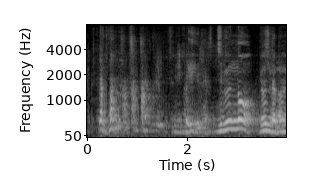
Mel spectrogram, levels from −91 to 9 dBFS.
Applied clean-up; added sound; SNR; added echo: neural separator model SepFormer DNS4.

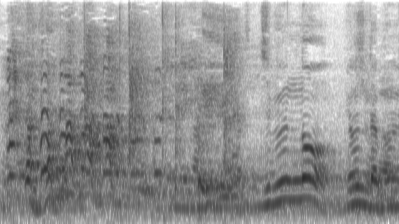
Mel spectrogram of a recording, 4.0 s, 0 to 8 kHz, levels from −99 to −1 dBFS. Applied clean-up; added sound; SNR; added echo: none; Traffic noise, roadway noise; 17 dB; none.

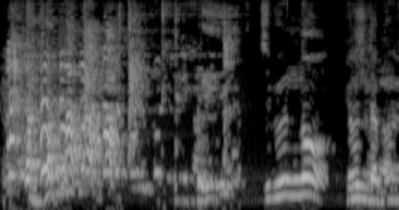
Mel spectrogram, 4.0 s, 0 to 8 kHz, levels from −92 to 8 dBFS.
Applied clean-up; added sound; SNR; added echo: classical method spectral subtraction.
